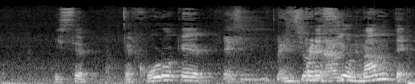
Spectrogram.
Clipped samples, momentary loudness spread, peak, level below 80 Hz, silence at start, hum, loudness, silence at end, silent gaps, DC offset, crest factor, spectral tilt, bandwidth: under 0.1%; 14 LU; 0 dBFS; -30 dBFS; 0 s; none; -13 LUFS; 0 s; none; under 0.1%; 12 dB; -5.5 dB/octave; 16.5 kHz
